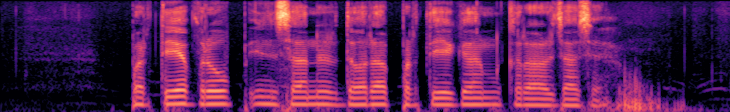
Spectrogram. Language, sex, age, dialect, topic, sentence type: Magahi, male, 31-35, Northeastern/Surjapuri, banking, statement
